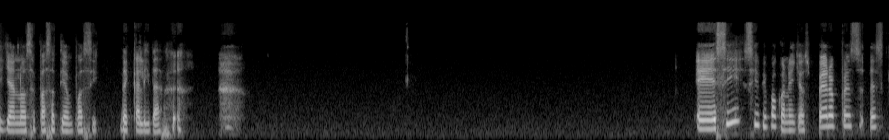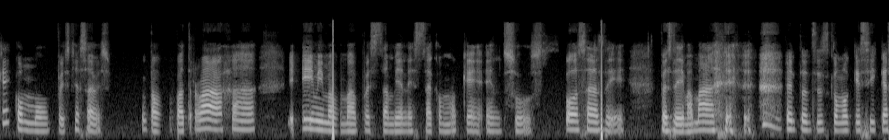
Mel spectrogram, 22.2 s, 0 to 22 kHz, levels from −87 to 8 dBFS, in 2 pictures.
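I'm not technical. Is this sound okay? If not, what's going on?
No. The speech has two sharp bangs, at 15.28 s and 18.64 s. These are invalid numbers at full scale: a calculation broke and briefly pushed the sound to one extreme value, far beyond the speech's normal peaks.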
